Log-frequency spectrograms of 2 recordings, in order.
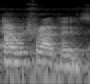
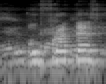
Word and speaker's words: Eufrates: pastores saben, que entonces, the Euphrates River, o Eufrata, how you say it? Eufrates. Eufrates, thank you.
